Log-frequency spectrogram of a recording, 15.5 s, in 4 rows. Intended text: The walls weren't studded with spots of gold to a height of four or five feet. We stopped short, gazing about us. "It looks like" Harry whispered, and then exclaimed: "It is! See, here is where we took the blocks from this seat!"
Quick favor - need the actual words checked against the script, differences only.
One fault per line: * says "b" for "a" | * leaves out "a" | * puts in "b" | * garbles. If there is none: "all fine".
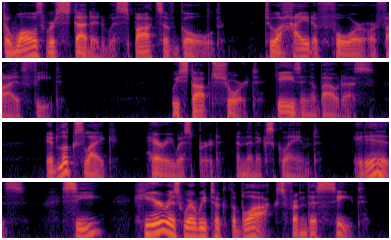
* says "were" for "weren't"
